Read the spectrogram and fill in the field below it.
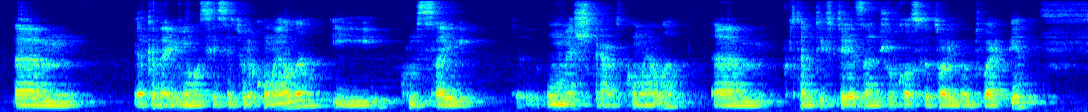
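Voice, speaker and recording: Audible room echo surrounds the speech. The pace is moderate and the intonation fairly even. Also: man, fairly low pitch for a man. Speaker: violinist. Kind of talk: interview. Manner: halting, many fillers.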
